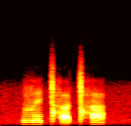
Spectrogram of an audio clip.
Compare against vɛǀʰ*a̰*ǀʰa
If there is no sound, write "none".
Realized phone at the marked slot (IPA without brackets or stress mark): a̰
